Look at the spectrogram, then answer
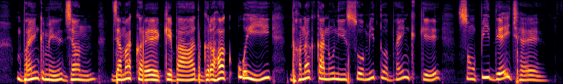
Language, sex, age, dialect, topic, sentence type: Maithili, female, 18-24, Eastern / Thethi, banking, statement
